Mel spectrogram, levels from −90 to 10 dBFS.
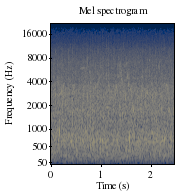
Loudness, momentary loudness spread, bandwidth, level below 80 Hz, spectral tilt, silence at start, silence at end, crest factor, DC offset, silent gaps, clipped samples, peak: -23 LUFS; 1 LU; over 20 kHz; -64 dBFS; -0.5 dB/octave; 0 s; 0 s; 14 dB; under 0.1%; none; under 0.1%; -10 dBFS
